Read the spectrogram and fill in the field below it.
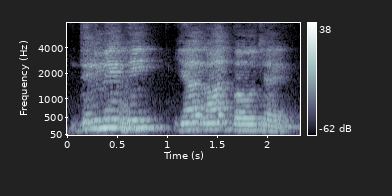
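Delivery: measured, repeating recital of a poem; poetry recital. Acted. Poet reciting a rain poem to the gathering, measured recital. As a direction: recite each line twice, savouring it.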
